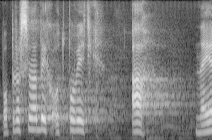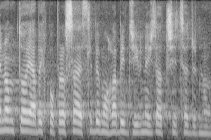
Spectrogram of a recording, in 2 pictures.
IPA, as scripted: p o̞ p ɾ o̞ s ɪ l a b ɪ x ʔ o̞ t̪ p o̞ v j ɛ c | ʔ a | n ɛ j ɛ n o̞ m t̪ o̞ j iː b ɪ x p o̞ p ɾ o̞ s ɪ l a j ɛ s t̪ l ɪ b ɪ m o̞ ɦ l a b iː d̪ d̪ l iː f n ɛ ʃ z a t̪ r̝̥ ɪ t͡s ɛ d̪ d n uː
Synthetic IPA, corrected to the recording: p o̞ p ɾ o̞ s ɪ l a b ɪ x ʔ o̞ t̪ p o̞ v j ɛ c | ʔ a | n ɛ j ɛ n o̞ m t̪ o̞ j aː b ɪ x p o̞ p ɾ o̞ s ɪ l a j ɛ s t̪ l ɪ b ɪ m o̞ ɦ l a b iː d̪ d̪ r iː f n ɛ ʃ z a t̪ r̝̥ ɪ t͡s ɛ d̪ d n uː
